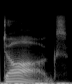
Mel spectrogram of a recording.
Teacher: in dogs, the G sound is voiced. So dogs ends with a Z sound.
